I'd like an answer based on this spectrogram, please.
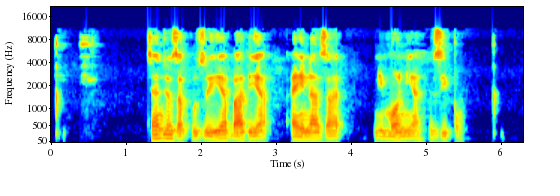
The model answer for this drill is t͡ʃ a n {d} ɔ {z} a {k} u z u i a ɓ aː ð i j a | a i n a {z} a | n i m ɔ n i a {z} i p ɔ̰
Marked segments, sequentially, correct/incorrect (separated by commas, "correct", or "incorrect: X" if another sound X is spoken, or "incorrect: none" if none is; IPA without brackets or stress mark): incorrect: d͡ʒ, correct, correct, correct, correct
